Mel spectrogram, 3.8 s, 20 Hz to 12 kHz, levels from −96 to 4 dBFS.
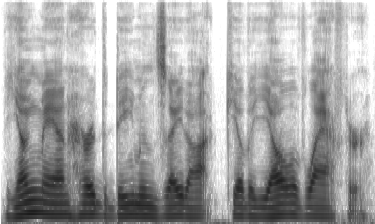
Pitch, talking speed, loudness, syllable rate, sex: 110 Hz, 190 wpm, -16 LUFS, 4.2 syllables/s, male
